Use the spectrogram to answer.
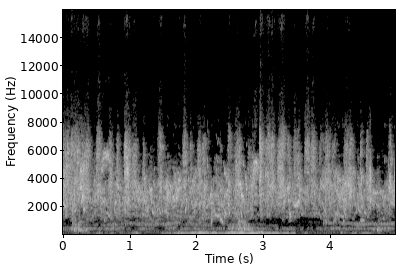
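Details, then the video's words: Dense budgerigar chatter of overlapping high, scratchy warbles, over a low hum in the middle. "Budgies Birds talking sound | Birds chirping sounds"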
